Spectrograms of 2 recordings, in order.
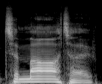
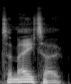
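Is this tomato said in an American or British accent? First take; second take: British; American. First: It is said with a British pronunciation. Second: It is said with an American pronunciation. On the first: The speaker calls it right. "it should be tomato" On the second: The speaker calls it wrong. "not tomato"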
